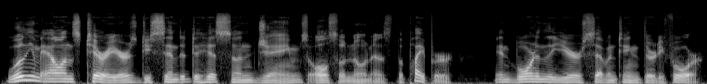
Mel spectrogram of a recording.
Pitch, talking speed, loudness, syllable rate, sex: 105 Hz, 180 wpm, -19 LUFS, 4.9 syllables/s, male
